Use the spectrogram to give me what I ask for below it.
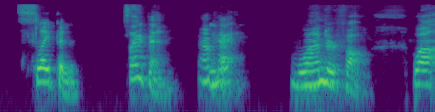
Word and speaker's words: Slapin: Slapin.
